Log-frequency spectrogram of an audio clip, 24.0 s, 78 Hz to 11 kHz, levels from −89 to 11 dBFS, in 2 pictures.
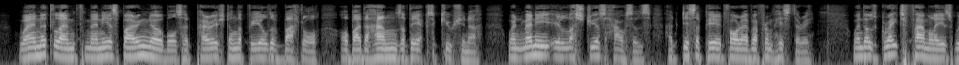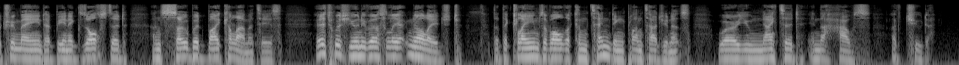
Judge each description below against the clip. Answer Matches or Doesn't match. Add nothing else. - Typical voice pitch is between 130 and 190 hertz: Matches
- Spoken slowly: Doesn't match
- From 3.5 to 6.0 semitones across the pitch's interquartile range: Doesn't match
